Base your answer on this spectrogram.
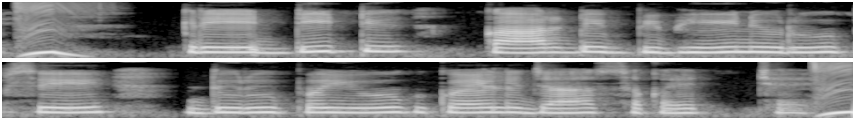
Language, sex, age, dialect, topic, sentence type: Maithili, female, 18-24, Southern/Standard, banking, statement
